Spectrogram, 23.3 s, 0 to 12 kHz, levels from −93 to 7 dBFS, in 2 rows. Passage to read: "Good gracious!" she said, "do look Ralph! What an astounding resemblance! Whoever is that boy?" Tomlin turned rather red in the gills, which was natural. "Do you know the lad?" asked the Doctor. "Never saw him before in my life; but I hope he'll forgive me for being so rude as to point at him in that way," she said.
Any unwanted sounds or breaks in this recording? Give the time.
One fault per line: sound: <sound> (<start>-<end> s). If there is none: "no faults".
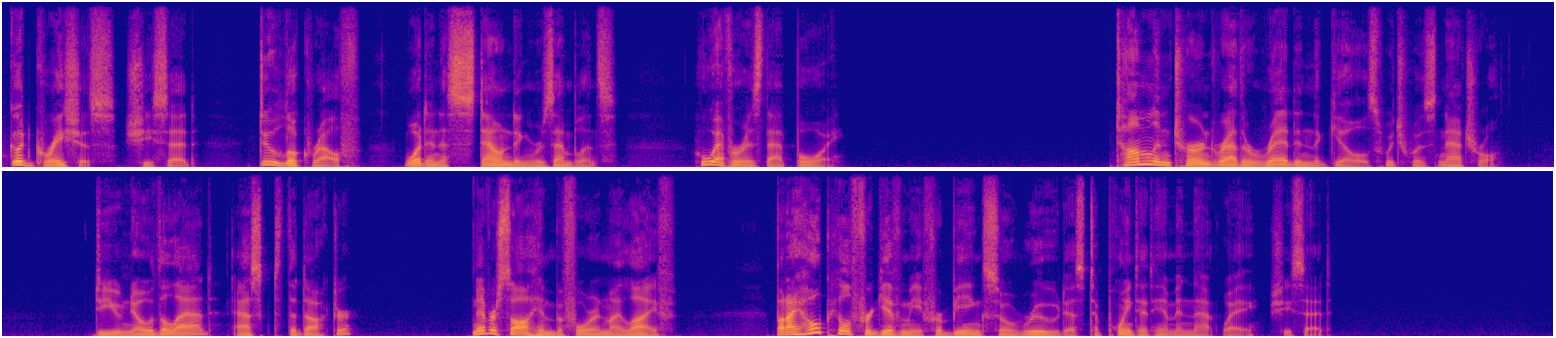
no faults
